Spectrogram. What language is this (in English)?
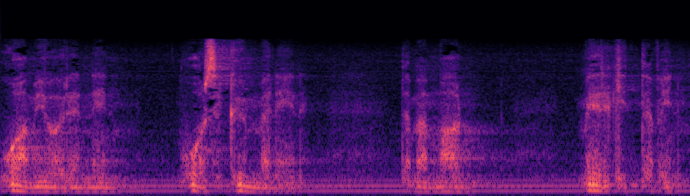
Finnish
